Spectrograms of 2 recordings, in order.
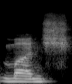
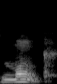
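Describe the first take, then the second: First: It is said like the English word for chewing. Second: It is said unlike the English word for chewing. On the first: The speaker calls it wrong. "not Munch. It's not the thing you do when you're hungry" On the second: The speaker calls it right. "The artist name is Munch"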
